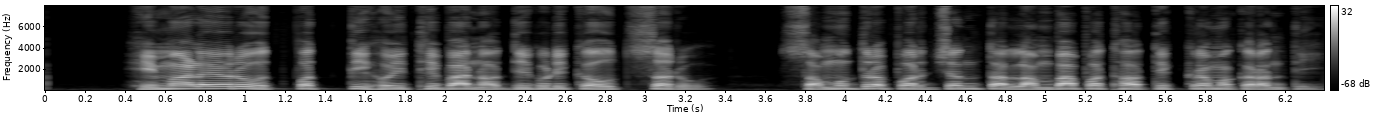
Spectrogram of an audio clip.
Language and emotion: Odia, neutral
